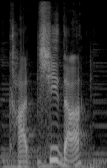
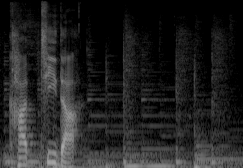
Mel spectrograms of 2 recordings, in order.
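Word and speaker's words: 같이: This word would be pronounced as kachida and not katida.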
